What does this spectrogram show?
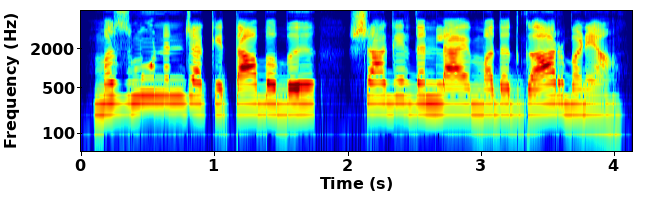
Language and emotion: Sindhi, neutral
